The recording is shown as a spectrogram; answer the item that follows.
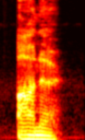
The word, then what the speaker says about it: honor: There are two main reasons that H is not pronounced in an English word. One, derivative. This happens when a word derives from a language in which H is silenced, including, like, honor. It's not honor.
